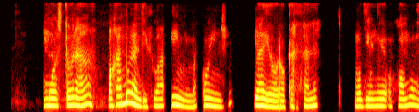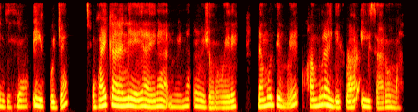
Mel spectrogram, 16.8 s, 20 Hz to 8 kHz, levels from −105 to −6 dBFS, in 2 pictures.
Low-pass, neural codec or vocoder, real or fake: 7.2 kHz; codec, 24 kHz, 6 kbps, HILCodec; fake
